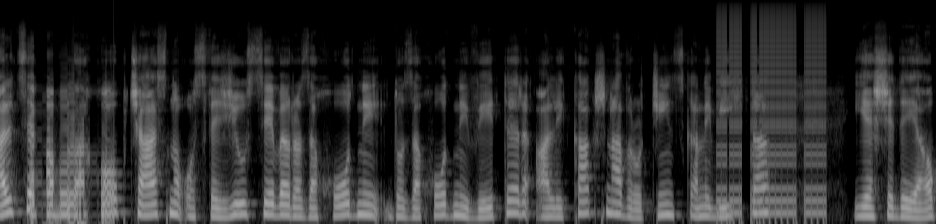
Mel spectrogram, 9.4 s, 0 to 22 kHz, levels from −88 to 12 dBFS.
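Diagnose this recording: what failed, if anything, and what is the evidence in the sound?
Two separate problems. From 0.31 to 1.15 s the speech goes rigid and metallic, locked to a 188 Hz buzz. That's robotic sound from repeated short buffers, likely at the driver or buffer stage: roughly 5.3 ms chunks replayed over and over, covering most of that stretch while the real audio got skipped.

Then from 7.18 to 8.27 s there's a hard, raspy 217 Hz buzz full of harmonics, sitting about 8 dB under the speech and unrelated to it. That's GSM phone buzz in the analogue wiring: a nearby 2G phone doing a data transfer, its bursting transmission rectified by the audio circuit, so it comes and goes.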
